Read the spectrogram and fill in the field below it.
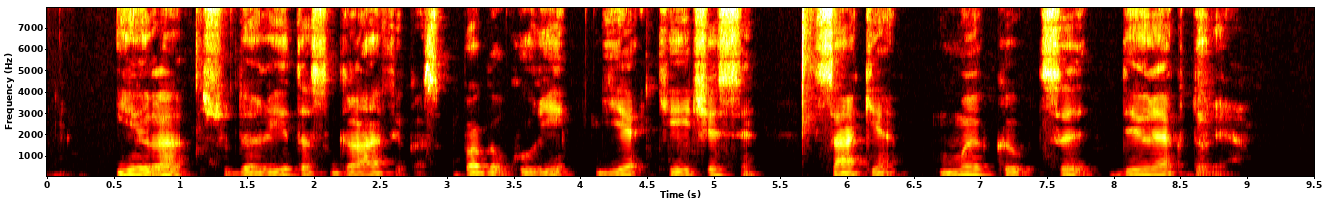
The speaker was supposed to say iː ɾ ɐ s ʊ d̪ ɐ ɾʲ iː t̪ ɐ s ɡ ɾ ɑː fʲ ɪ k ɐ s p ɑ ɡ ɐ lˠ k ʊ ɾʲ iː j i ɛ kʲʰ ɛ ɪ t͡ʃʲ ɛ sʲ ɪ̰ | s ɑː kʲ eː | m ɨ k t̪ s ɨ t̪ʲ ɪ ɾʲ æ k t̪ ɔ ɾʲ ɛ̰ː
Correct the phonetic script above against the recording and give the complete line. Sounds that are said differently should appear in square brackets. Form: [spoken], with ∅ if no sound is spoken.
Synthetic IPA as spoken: iː ɾ ɐ s ʊ d̪ ɐ ɾʲ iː t̪ ɐ s ɡ ɾ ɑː fʲ ɪ k ɐ s p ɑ ɡ ɐ lˠ k ʊ ɾʲ iː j i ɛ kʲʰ ɛ ɪ t͡ʃʲ ɛ sʲ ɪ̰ | s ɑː kʲ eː | m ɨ k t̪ s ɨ [d̪ʲ] ɪ ɾʲ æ k t̪ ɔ ɾʲ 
